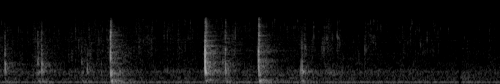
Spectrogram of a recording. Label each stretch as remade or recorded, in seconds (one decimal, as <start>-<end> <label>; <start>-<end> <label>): 0.0-1.2 recorded; 1.2-4.2 remade; 4.2-5.0 recorded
